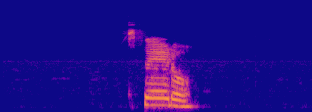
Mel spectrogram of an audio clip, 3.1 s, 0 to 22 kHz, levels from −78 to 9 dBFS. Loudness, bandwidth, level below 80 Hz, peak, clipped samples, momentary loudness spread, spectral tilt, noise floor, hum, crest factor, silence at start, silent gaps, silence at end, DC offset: -15 LUFS; 9.4 kHz; -72 dBFS; -2 dBFS; under 0.1%; 18 LU; -3 dB/octave; -66 dBFS; none; 18 dB; 1.3 s; none; 1.2 s; under 0.1%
